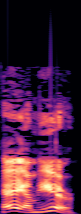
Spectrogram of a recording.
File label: scenario join, survivor voice; source engine; left 4 dead 2; producer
